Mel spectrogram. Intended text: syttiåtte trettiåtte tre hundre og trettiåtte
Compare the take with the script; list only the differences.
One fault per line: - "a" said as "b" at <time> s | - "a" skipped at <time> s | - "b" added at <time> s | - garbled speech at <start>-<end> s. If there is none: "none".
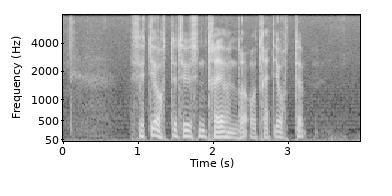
- "trettiåtte" said as "tusen" at 1.6 s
